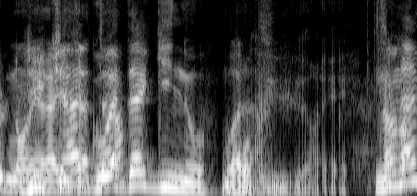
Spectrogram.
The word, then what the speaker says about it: Guadagnino: Alors déjà, ça se prononce pas Guadagnino, là, je sais pas quoi.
